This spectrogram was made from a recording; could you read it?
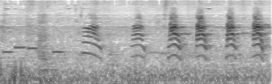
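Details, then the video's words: Talking parrot repeating a phrase: short tonal syllables, then a series of arched, harmonic-rich voiced notes about every half second, with faint background hum. "मिठ्ठू मिठ्ठू Talking parrot"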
